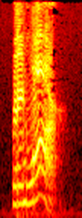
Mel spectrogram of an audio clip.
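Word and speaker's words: Reynouard: His name is pronounced, his name is spelled R-E-Y-N-O-U-A-R-D. I always thought that name was just, would be just impossible for me to pronounce, because it seemed like it would have to be something like Ray Noir, but in some very Frenchy-sounding way. But it turns out he says it Renoir, and that's like the French Impressionist painter, Auguste Renoir.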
